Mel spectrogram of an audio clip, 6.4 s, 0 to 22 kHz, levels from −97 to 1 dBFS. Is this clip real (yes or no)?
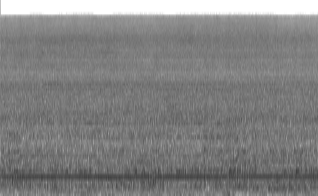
no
